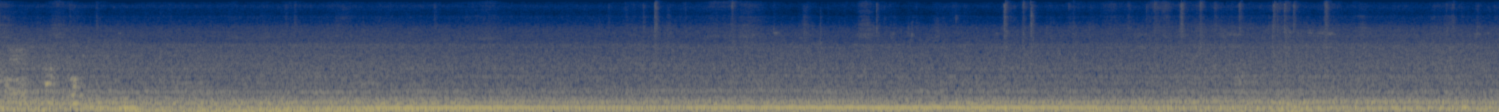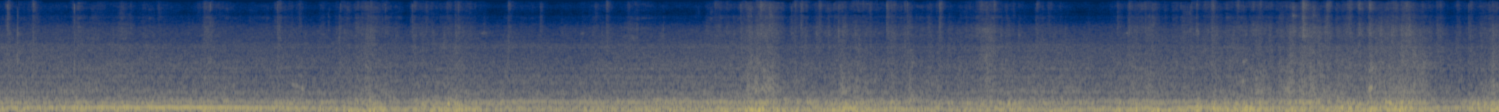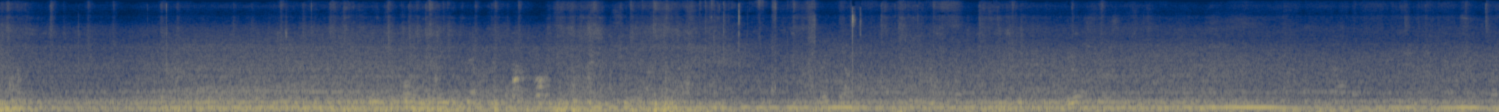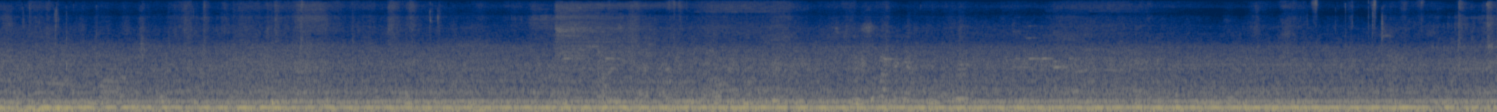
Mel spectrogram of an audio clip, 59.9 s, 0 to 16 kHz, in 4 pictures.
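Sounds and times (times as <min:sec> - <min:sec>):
bus engine idling: 0:00.0 - 0:59.9.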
